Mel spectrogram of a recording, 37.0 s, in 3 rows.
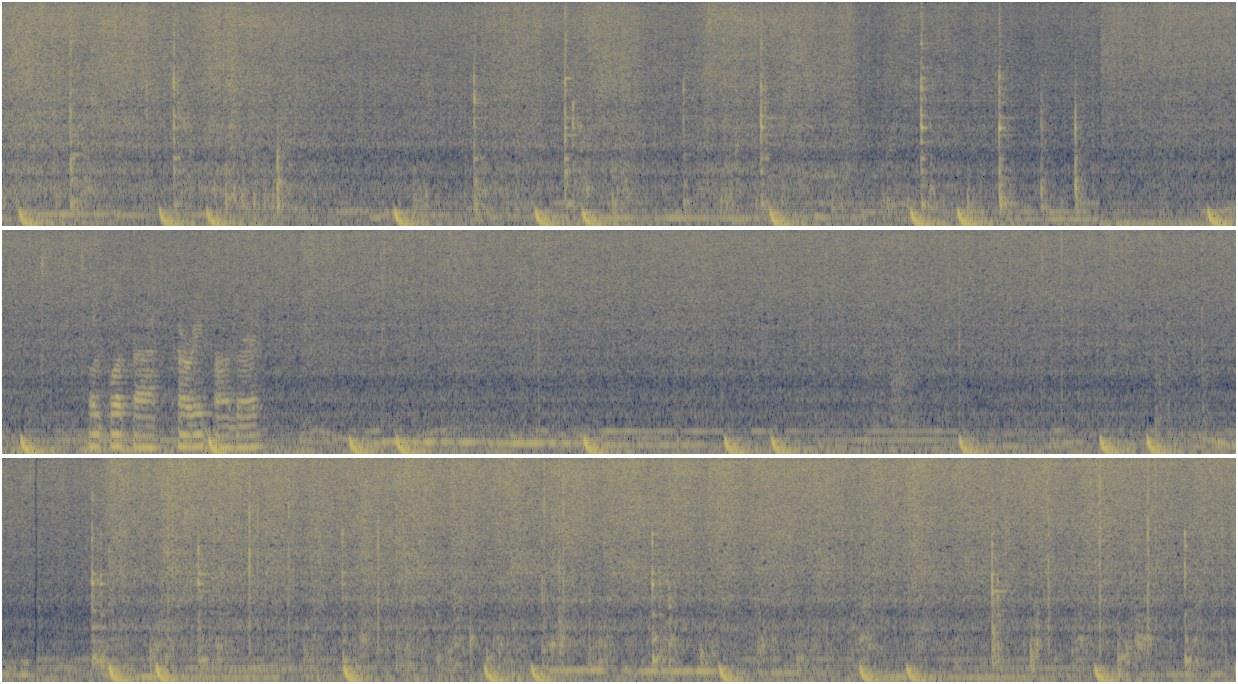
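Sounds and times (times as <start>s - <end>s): spatula scraping wok: 0.0s - 3.3s, 4.0s - 10.0s, 25.5s - 37.0s
vegetables sizzling in oil: 0.0s - 37.0s.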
